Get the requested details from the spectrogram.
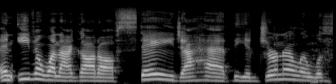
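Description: A woman's plain, everyday voice with lively intonation at a moderate pace, on a very clean recording with a silent background. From Pasadena, California. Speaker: motivational speaker. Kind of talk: casual chat.

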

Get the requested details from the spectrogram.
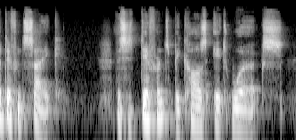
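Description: This man has an ordinary speaking voice. His delivery is fairly quick. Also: very clean recording, silent background. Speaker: public speaking coach and podcast host. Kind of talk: solo podcast tutorial.

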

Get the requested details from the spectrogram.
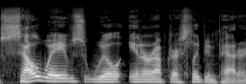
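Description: With an American accent, a man talks at a fairly quick pace in an ordinary speaking voice, his intonation lively, on a very clean recording with a silent background. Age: 50s. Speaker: healthy home consultant. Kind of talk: interview.

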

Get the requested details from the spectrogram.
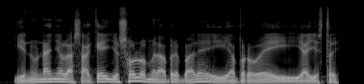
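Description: Speaking at a fairly low pitch, a man uses lively intonation. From Italy, born in Milan. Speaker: radio presenter and librarian. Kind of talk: interview. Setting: studio. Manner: halting, many repetitions.

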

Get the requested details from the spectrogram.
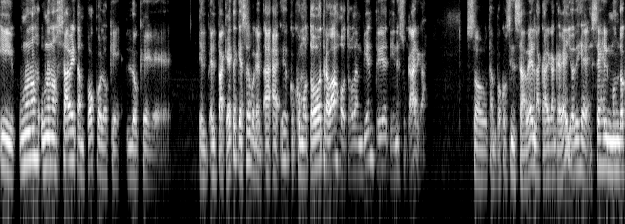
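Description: The recording sounds dry and close, without any echo. A man talks at a moderate speed. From Puerto Rico, Carolina. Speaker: drag performer. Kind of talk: interview. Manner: halting, many fillers.

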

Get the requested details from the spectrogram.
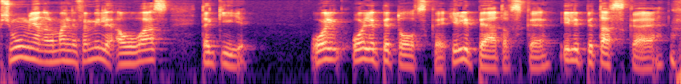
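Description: A man's animated, lively-intoned voice with vocal fry, fairly high in pitch, at a moderate pace, in a very clean recording with a silent background and very even loudness. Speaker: podcast host, comedian. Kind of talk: casual comedic monologue.

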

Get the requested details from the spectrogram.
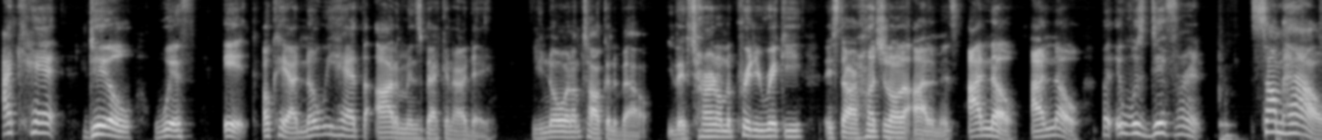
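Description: A man's fairly high, animated voice with very wide pitch swings, dry and close with no echo, on a very clean recording with a silent background. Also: moderate pace. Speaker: podcast host. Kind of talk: casual monologue rant.

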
